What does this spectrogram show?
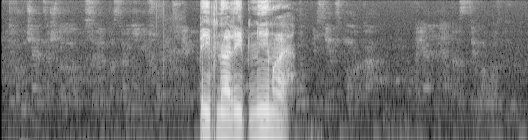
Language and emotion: Russian, angry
